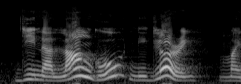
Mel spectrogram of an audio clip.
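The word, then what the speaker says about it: jina: ask me what is your name they'll say gina lako nani sometimes we use j which is at the beginning if you don't want to make that sounds because israeli pronunciation are not difficult so we say yina lako nani what is your name gina lakko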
